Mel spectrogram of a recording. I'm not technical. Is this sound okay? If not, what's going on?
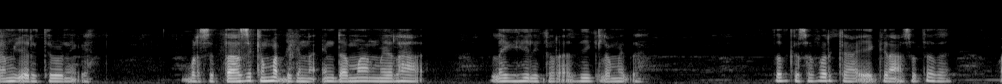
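Yes, it sounds fine, and there's nothing wrong here to worry about.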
